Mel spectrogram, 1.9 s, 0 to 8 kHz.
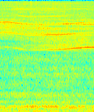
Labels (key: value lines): label: anthrophony, boat engine
recorder: SoundTrap 500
